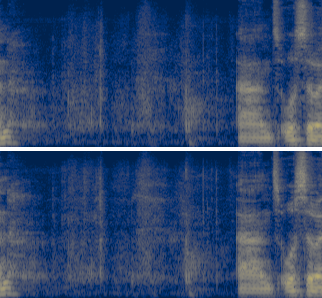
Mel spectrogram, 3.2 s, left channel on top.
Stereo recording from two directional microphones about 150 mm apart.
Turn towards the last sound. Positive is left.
turn(degrees=15)  # may be behind; listen again after turning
